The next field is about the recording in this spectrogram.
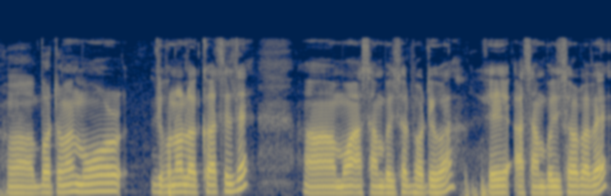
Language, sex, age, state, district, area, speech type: Assamese, male, 18-30, Assam, Majuli, urban, spontaneous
